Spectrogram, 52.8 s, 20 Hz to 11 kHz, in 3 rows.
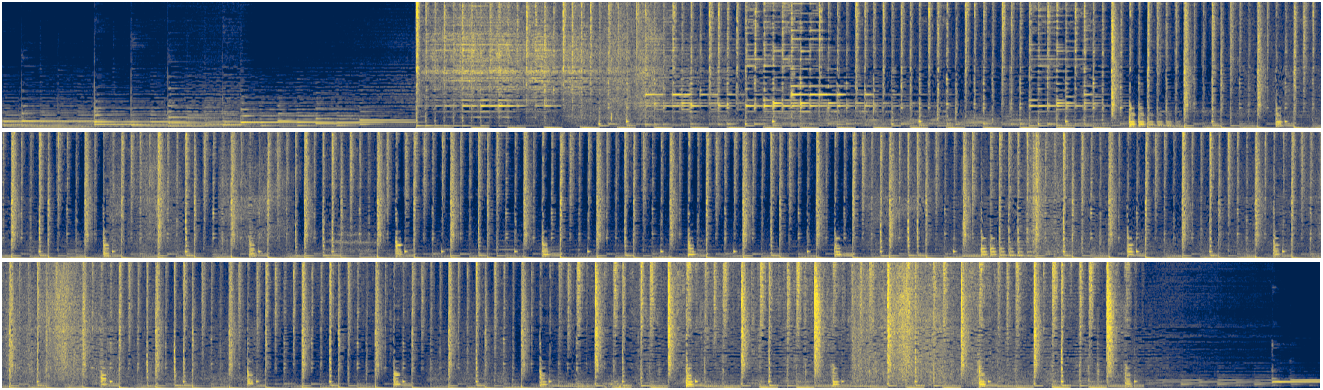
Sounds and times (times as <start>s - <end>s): Music: 0.0s - 52.7s.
